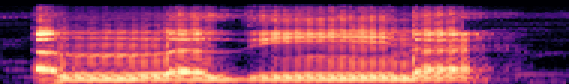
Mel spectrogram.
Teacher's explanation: Alladzina. Di sini ada kasroh zal lalu berhadapan dengan ya sukun maka dihukumi mad tabi'i, dibacanya 2 harokat.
